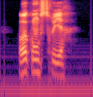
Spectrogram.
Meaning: rebuild (to build again)
- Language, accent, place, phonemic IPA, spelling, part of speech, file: French, France, Lyon, /ʁə.kɔ̃s.tʁɥiʁ/, reconstruire, verb, LL-Q150 (fra)-reconstruire.wav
